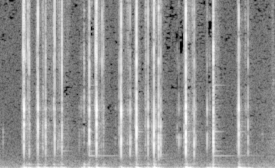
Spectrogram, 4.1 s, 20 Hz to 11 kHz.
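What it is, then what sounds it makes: Clear plastic mechanical keypad. Fingertips rapidly press the keys of a small, clear transparent acrylic 9-key mechanical keypad fitted with Cherry MX switches. The result is a quick, irregular run of short, sharp, bright clacks, each with a brief low thud underneath and almost no ring.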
